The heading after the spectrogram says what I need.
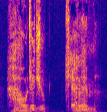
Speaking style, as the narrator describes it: Sabretooth growled

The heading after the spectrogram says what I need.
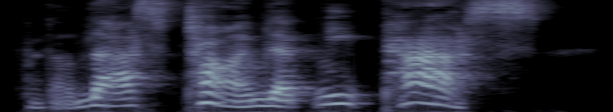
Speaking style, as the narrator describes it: he cried

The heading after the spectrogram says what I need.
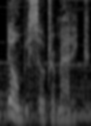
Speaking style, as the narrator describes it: Dad said softly

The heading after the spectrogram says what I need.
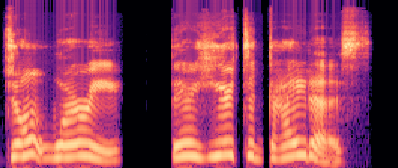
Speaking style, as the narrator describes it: Miss Brecker yelled

